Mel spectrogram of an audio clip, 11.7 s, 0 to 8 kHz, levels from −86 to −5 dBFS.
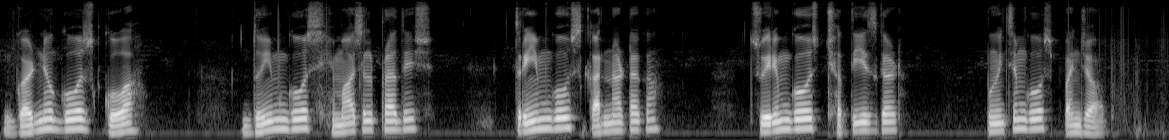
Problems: background sounds at intervals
